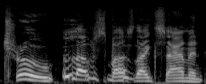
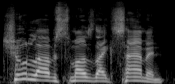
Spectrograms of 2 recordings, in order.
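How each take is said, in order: First: There is a pause after 'true'. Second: It flows on with no pause after 'true'.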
